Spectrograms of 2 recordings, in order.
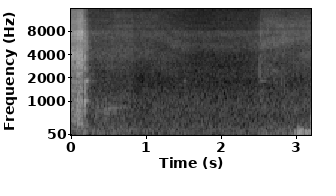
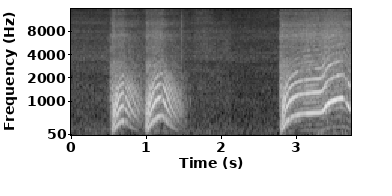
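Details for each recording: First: Air tool with cutting disc test-run on compressed air: a sharp burst, then a steady thin hiss from a fitting not tightened enough, a compressed-air leak at the loose fitting. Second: Air cut-off tool test-run during MGB GT clutch work, before cutting off a bolt: two quick blips, then a clean high whine that spins up, holds steady and winds down smoothly. The tool works normally.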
